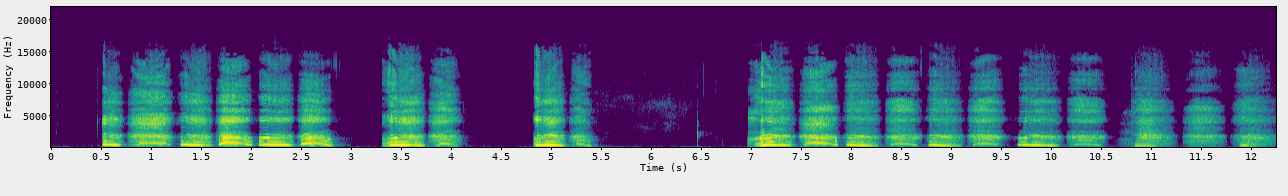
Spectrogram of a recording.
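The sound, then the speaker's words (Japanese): Heavy, rapid panting from someone out of breath after climaxing: a long series of breathy, partly voiced gasps in a steady rhythm, broken by a couple of brief pauses, with no talking. “ちょっとごめんね、息がいっぱいいっちゃったからハァハァしちゃっててごめんね。”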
